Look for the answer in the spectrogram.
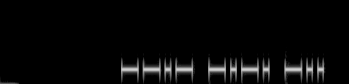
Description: Morse code, heard as a keyed tone, about 22 wpm, 700 Hz. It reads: QCD
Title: USA Call Sign Postfixes - 3 Letters 22wpm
